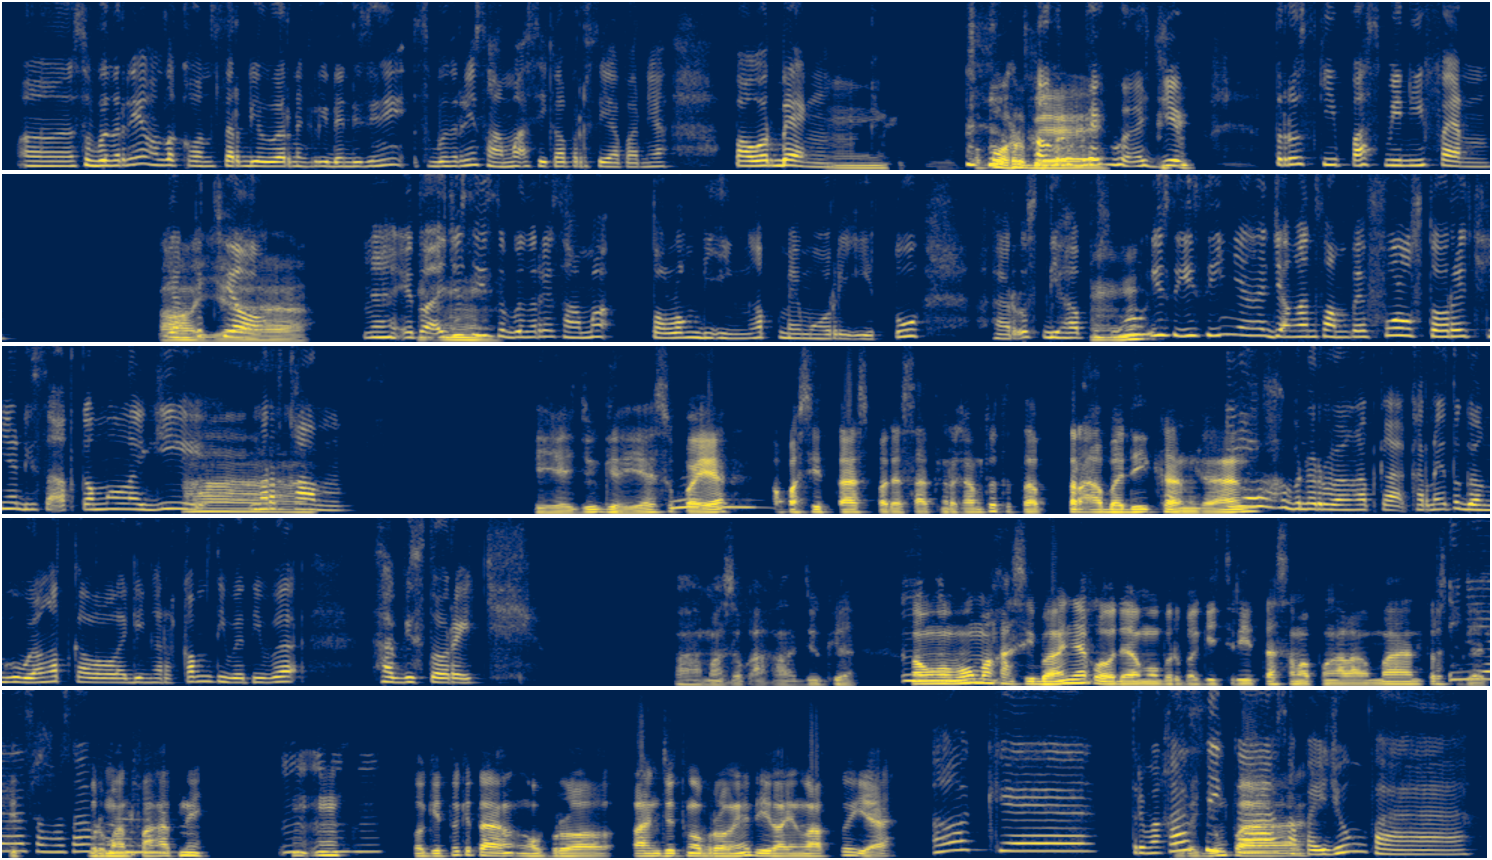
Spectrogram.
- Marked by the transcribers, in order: in English: "power bank"; in English: "power bank. power bank"; other background noise; chuckle; in English: "mini fan"; in English: "full storage-nya"; in English: "storage"
- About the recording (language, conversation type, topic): Indonesian, podcast, Apa pengalaman menonton konser yang paling berkesan buat kamu?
